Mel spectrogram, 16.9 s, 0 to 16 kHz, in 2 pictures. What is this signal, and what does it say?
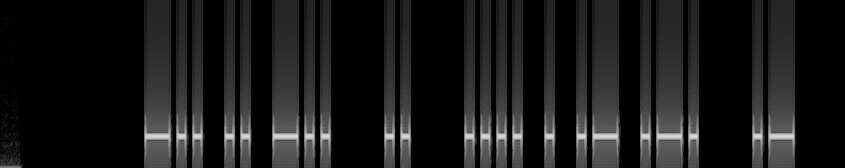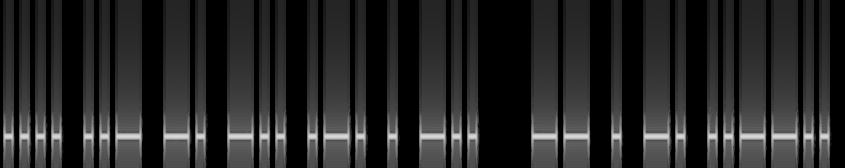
Morse code, heard as a keyed tone, about 16 wpm, 700 Hz. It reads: DID I HEAR A HUNDRED MEN?
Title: Sentences from Top 1000 Words - Review Part 2 - 15wpm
